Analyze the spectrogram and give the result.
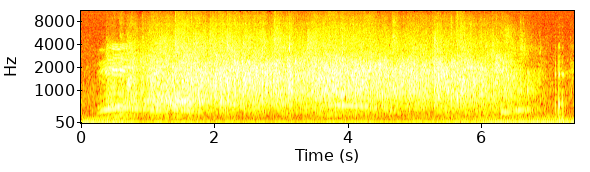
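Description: audience cheering and applauding

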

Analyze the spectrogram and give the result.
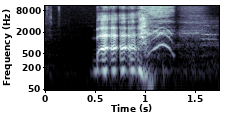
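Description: sheep bleating

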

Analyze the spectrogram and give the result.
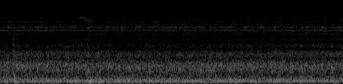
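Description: car engine idling

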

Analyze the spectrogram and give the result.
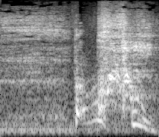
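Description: sneeze

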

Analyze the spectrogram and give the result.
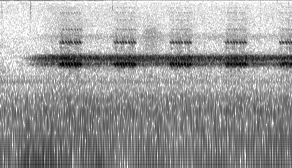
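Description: loud cricket chirping

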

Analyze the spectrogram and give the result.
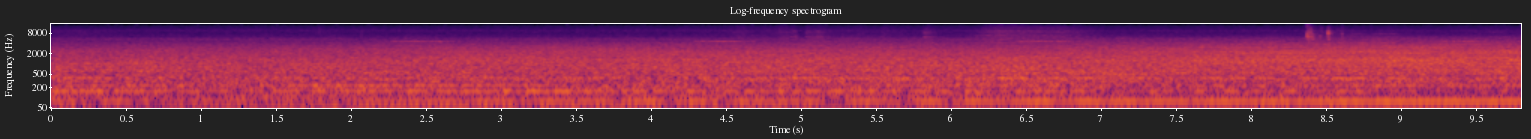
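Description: helicopter flying overhead

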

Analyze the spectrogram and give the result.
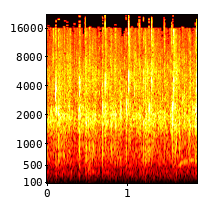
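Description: audience hand clapping

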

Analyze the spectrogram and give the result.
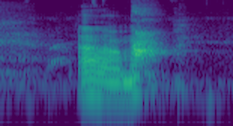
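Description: dogs barking

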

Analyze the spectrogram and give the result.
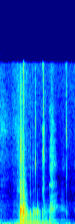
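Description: dice being rolled

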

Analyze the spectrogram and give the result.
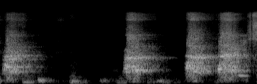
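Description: dog barking

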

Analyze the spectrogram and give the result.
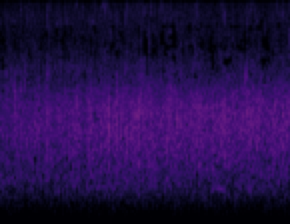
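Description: applause

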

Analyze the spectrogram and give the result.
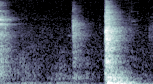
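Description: door being closed

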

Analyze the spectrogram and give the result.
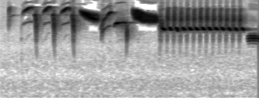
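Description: bewick's wren singing

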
